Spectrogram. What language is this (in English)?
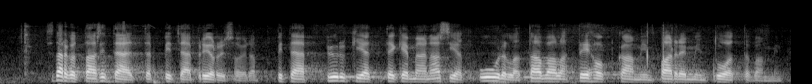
Finnish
